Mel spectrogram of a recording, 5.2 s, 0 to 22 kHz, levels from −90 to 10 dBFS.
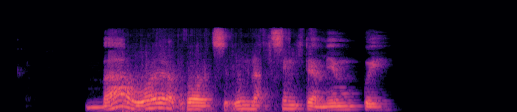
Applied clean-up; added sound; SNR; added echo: neural separator model SepFormer DNS4.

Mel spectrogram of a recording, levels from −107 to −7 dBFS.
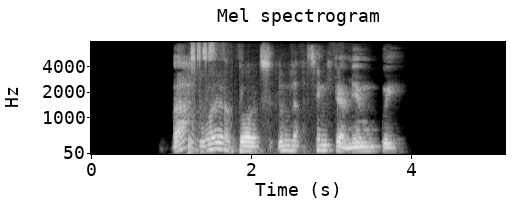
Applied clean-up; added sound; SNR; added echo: neural mask model DeepFilterNet 3.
